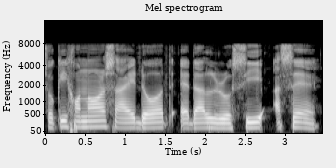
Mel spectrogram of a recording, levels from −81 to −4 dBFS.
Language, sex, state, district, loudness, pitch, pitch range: Assamese, male, Assam, Sonitpur, -15 LUFS, 130 Hz, 125-145 Hz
